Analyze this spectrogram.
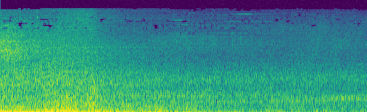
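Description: A triumphant game fanfare booms and slowly fades.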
